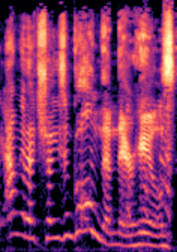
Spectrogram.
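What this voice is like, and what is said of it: Exaggerated Southern American drawl. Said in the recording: “He invented the accent. ... just because he talks like this a little bit.”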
